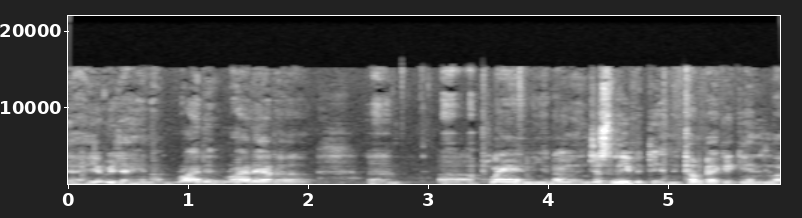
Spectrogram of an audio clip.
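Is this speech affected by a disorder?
No.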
